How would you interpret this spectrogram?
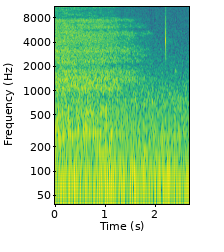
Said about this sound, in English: And again, you might put a hand on your tummy. Just breathing all the way in, filling up the lungs. All the way out. Then one more time, breathing all the way in.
